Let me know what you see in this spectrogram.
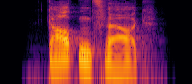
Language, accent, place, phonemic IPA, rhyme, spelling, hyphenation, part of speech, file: German, Germany, Berlin, /ˈɡaʁtn̩ˌt͡svɛʁk/, -ɛʁk, Gartenzwerg, Gar‧ten‧zwerg, noun, De-Gartenzwerg.ogg
- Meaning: garden gnome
